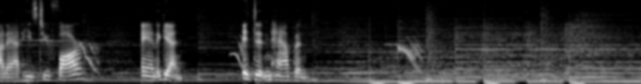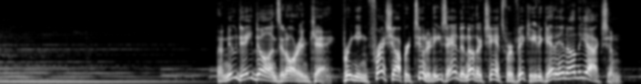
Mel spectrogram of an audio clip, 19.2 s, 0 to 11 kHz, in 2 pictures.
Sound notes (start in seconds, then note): 5.2 upbeat music; 5.9 elk calling; 8.9 upbeat music fading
